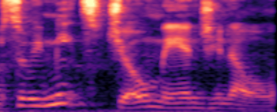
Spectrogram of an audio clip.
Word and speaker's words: Manganiello: So the biggest thing is he meets Joe Manganiello. See, I learned how to say it. Thank you, Pee-wee. – Yeah, Joe Manganiello.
